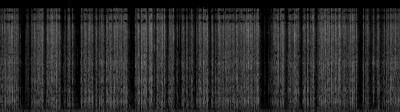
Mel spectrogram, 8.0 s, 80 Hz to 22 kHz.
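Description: Plastic pieces of a freshly lubed budget MeiLong 3x3 speed cube clicking and clacking as its layers are turned rapidly by hand, a fast, continuous run of turns broken by a few brief pauses. The cube is being scrambled to work the newly applied lube evenly through it.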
